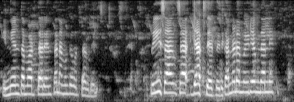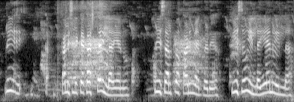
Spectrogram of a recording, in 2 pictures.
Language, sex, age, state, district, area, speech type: Kannada, female, 60+, Karnataka, Udupi, rural, spontaneous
